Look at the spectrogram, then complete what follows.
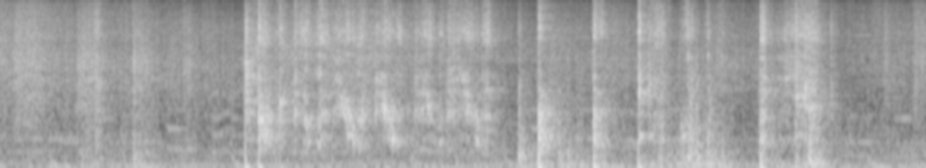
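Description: Steel ladle stirring and scraping fried rice around a steel wok, with irregular sharp clinks as it strikes the pan, over a light sizzle from the high flame.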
